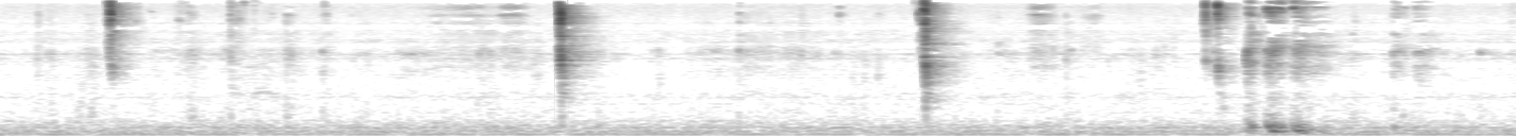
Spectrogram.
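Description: A person chewing crunchy raw baby cucumber with the mouth closed: a few sharp crunchy clicks a second or two apart, and a short voiced 'mm' sound from the eater about six seconds in.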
